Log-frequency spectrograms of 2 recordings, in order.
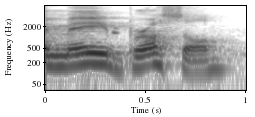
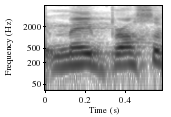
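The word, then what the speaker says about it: Mae Brussell: um let's go may may Brussel May Brussel how do you pronounce may v yeah May m AE and then Brussels B Ru there she is yeah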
